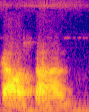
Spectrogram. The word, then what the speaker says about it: Palestine: Anderson county is Palestine um you know it's pronounced Palestine I guess in the Middle East but here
